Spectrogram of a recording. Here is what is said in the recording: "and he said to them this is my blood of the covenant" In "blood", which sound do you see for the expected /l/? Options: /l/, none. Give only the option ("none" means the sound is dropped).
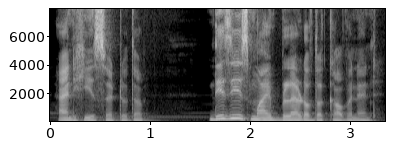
/l/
